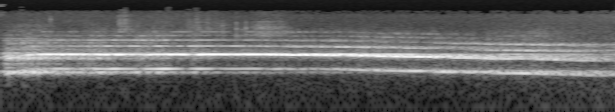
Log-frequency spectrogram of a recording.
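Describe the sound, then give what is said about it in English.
A person lets out a loud imitation of a wolf howl, one long unbroken wail held for several seconds that slowly sinks in pitch toward the end. “Fellow members of the Wolf Pack, we salute you.”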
